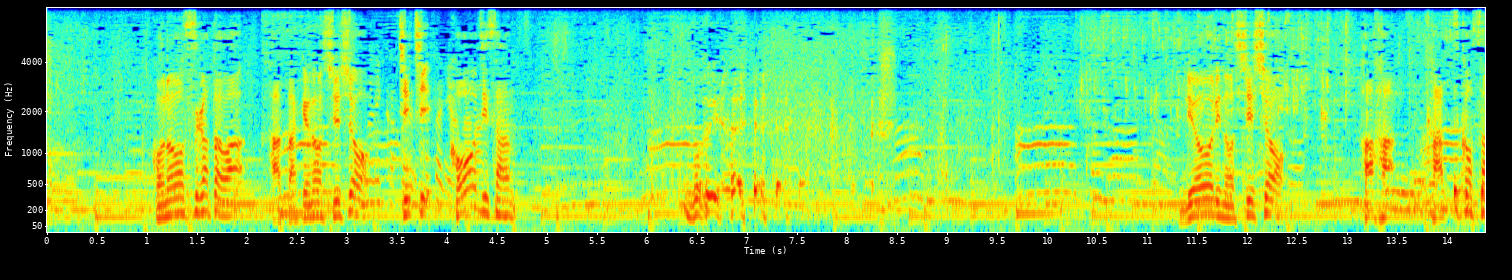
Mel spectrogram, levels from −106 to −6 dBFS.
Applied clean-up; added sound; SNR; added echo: none; none; none; none.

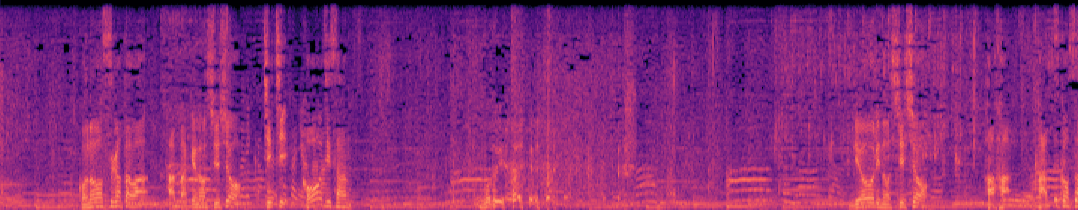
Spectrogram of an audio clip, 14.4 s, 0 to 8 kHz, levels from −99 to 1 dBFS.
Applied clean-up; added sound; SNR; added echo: none; Clapping + Gasp; 20 dB; none.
